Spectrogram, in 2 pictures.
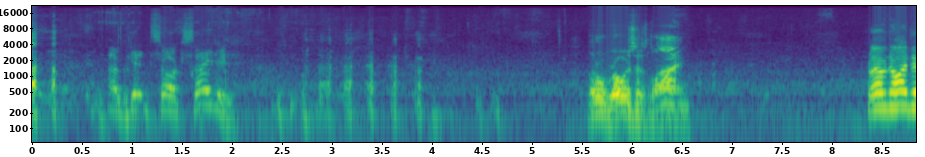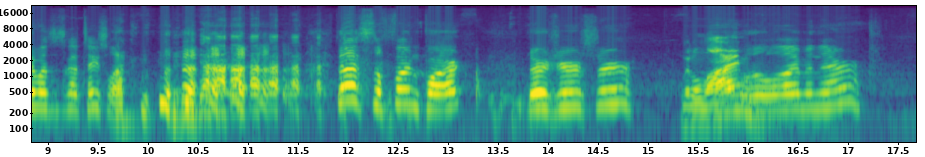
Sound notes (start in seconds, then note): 2.3 chuckles; 9.7 hosts laughing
